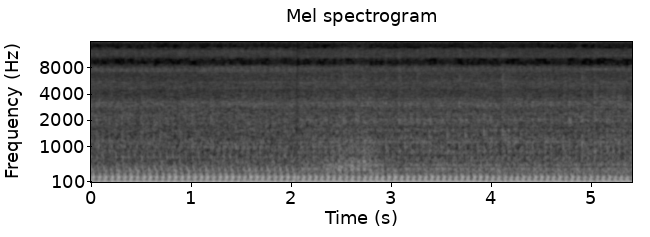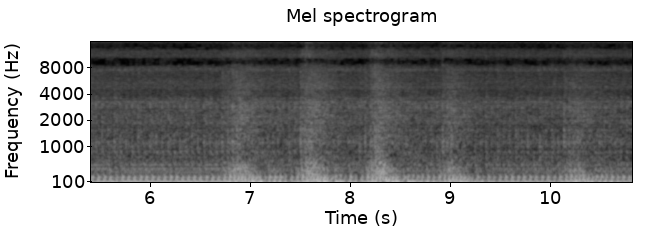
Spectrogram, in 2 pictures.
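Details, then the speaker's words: Neighbor's large dirt bike, sat for years, oil good, clean spark plug, new battery: even single-cylinder idle, then quick throttle blips rising and settling cleanly; engine running healthy. "run completely fine. Oh, let me check the oil level. Oh, it's running good."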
